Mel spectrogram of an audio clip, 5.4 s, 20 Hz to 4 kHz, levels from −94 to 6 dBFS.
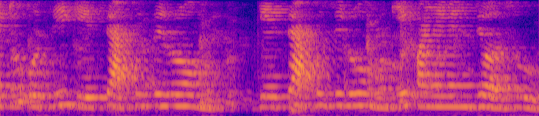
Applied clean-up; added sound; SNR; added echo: none; Cough; 18 dB; reverberation time 0.7 s.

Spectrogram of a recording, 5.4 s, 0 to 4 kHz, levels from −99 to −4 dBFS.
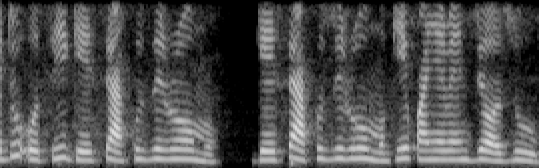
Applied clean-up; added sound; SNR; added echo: none; none; none; none.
